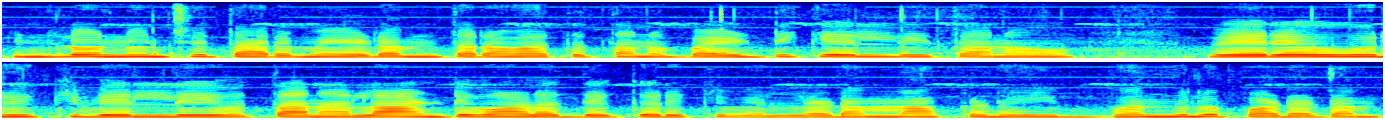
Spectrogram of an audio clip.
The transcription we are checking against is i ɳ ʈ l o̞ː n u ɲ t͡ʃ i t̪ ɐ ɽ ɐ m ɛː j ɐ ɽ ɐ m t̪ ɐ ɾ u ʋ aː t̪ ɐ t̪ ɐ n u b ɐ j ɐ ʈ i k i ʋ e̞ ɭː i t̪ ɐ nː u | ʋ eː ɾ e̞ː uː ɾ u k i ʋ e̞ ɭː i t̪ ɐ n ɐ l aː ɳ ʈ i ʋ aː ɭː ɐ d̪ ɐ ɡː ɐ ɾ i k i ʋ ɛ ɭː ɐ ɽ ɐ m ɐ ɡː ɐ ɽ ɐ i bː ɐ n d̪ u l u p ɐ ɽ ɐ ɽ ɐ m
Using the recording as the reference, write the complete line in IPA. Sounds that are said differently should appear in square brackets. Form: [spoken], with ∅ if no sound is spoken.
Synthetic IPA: i ɳ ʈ l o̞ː n u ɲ t͡ʃ i t̪ ɐ [ɾ] ɐ m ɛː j ɐ ɽ ɐ m t̪ ɐ ɾ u ʋ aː t̪ ɐ t̪ ɐ n u b ɐ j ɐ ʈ i k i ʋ e̞ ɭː i t̪ ɐ [n] u | ʋ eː ɾ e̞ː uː ɾ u k i ʋ e̞ ɭː i t̪ ɐ n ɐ l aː ɳ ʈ i ʋ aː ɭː ɐ d̪ ɐ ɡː ɐ ɾ i k i ʋ ɛ ɭː ɐ ɽ ɐ m ɐ [kː] ɐ ɽ ɐ i bː ɐ n d̪ u l u p ɐ ɽ ɐ ɽ ɐ m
